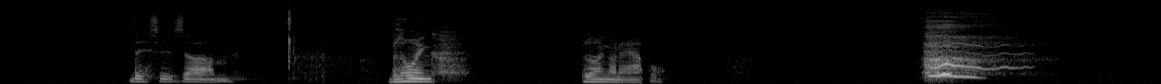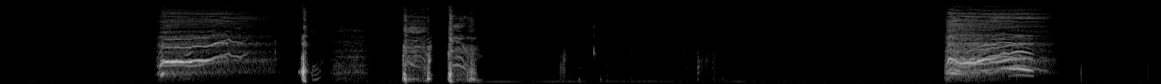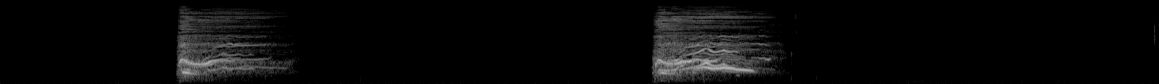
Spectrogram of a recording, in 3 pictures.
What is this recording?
hot breath from mouth
air, blow, hot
